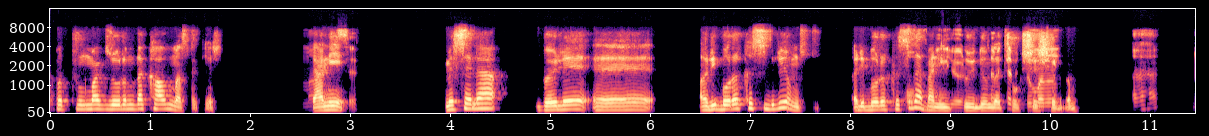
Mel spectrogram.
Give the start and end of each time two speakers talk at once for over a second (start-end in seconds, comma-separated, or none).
8.5-10.1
